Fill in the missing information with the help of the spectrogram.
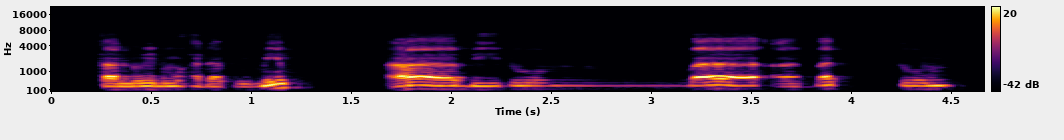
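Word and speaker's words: عبدتم: Abidun ma abattum. Abattum dal idgham ke ta. Jadi bacanya dari ba langsung ke ta. Abattum. Dal hilang sama sekali.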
